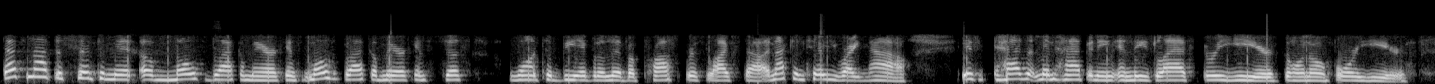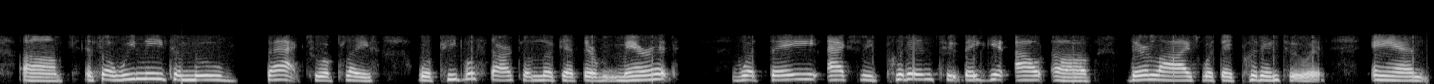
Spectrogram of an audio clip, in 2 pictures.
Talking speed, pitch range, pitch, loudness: 160 wpm, 185-225 Hz, 205 Hz, -14 LUFS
